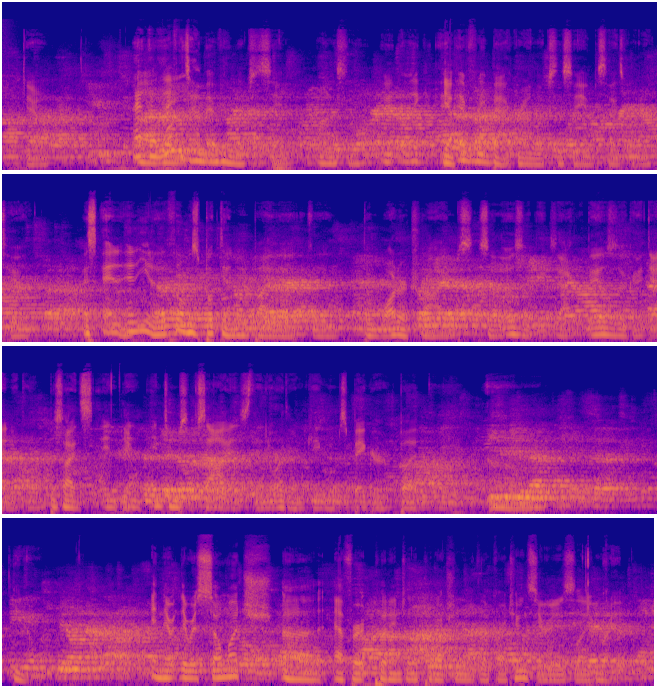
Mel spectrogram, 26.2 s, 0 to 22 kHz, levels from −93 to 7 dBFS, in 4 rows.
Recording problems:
chatter from many people; very loud; throughout; 2 dB above the speech

